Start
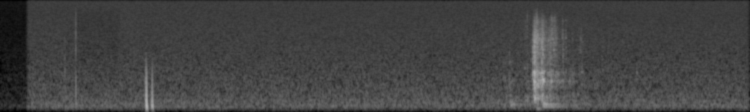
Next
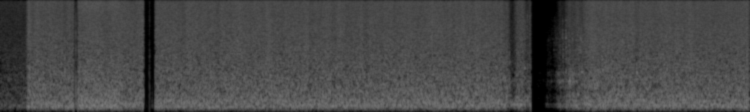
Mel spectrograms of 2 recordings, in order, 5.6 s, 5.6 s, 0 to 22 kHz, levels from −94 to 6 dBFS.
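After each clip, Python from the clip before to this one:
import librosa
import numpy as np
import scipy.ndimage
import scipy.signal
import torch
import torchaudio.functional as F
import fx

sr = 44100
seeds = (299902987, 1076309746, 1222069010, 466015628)

y = fx.over_compress(x, sr, threshold_db=-47.0, ratio=-0.5)
y = F.gain(torch.from_numpy(y), 1.5).numpy()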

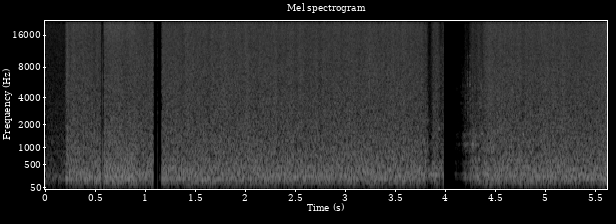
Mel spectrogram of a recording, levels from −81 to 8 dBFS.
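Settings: y = fx.low_shelf(x, sr, hz=160.0, db=3.5)
y = F.gain(torch.from_numpy(y), 4.0).numpy()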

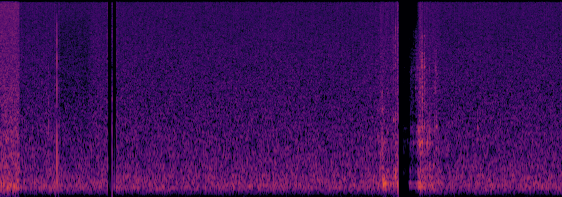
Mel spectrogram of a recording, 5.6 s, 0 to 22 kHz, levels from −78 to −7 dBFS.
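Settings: y = fx.over_compress(x, sr, threshold_db=-48.0, ratio=-1.0)
y = F.gain(torch.from_numpy(y), 6.0).numpy()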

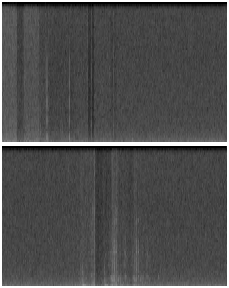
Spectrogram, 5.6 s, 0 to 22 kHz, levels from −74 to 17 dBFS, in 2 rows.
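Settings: y = x + 10.0 ** (-3.0 / 20.0) * np.pad(x, (int(278 * sr / 1000.0), 0))[:len(x)]
y = F.gain(torch.from_numpy(y), 8.5).numpy()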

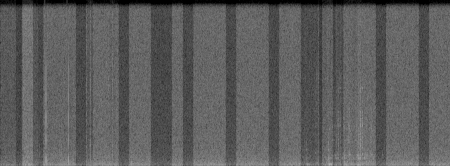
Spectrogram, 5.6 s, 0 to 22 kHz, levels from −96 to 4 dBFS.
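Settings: y = fx.step_gate(x, sr, bpm=112, pattern='..x.xxx.xxx.xx', floor_db=-12.0, edge_ms=4.5)
y = F.gain(torch.from_numpy(y), -3.5).numpy()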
